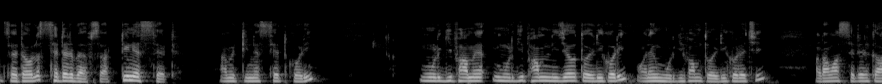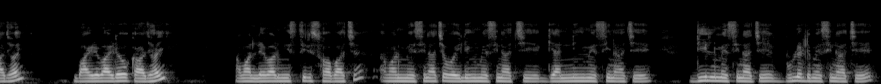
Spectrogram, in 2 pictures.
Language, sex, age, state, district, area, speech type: Bengali, male, 18-30, West Bengal, Howrah, urban, spontaneous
